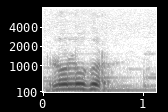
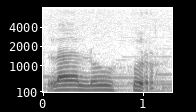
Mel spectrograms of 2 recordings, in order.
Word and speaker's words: leluhur: lu dibaca Dua kali menjadi luluhur pelafalan kita adalah leluhur lanjut ke tepung rangkap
